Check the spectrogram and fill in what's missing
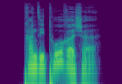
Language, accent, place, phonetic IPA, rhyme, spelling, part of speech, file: German, Germany, Berlin, [tʁansiˈtoːʁɪʃə], -oːʁɪʃə, transitorische, adjective, De-transitorische.ogg
- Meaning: inflection of transitorisch: 1. strong/mixed nominative/accusative feminine singular 2. strong nominative/accusative plural 3. weak nominative all-gender singular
